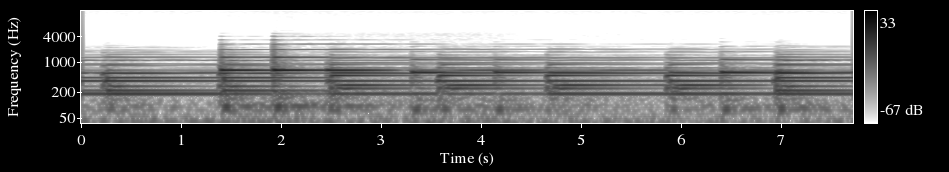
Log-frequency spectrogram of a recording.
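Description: Background music: a piano-like keyboard playing slow chords, each struck and left to fade, with a louder chord about a second and a half in.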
